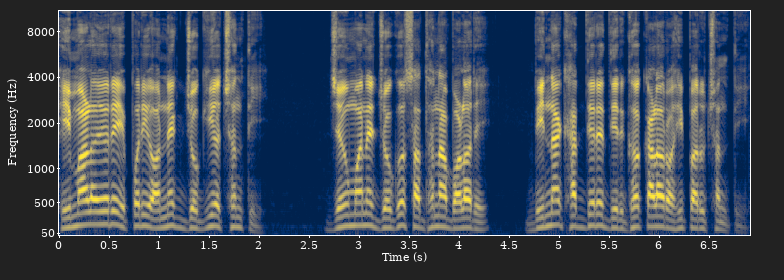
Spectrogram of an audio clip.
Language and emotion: Odia, neutral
